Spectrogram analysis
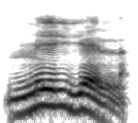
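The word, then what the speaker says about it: Mehiel: ange gardien qui marche à volant, li rele Meiel. Meiel, ok? Meiel s'écrit M, E, H, I, E, L.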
